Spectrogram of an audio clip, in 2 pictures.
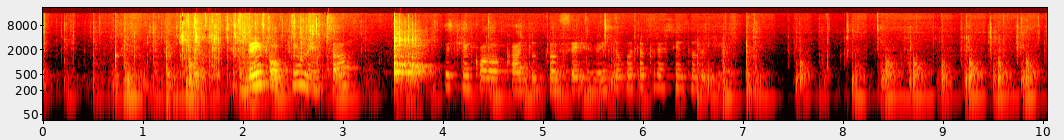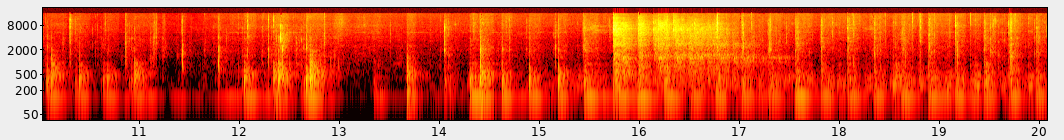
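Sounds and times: spoon knocking bucket sides: 0:03.5 - 0:04.9, 0:14.3 - 0:20.0
liquid swishing: 0:15.9 - 0:20.0.

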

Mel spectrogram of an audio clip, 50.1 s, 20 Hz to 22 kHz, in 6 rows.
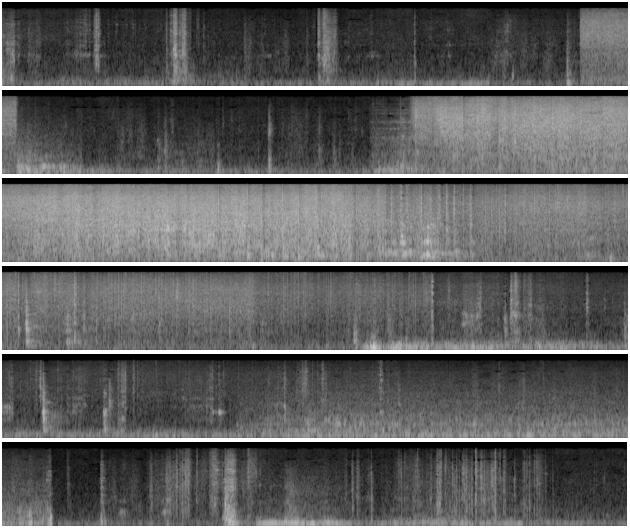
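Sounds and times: onions sizzling on a griddle: 0:07.7 - 0:08.6, 0:13.4 - 0:32.6, 0:33.2 - 0:40.0
metal tongs tossing onions: 0:13.8 - 0:30.8.

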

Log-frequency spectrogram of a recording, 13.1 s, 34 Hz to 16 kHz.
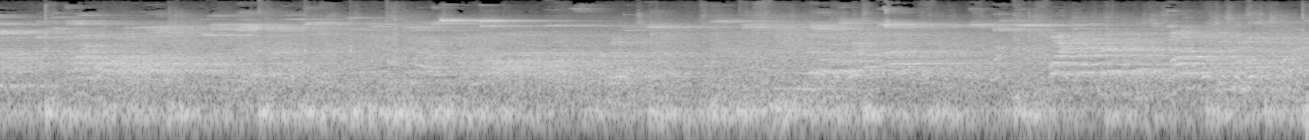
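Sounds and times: players' voices: 0:00.0 - 0:13.0
sneaker squeaks: 0:00.0 - 0:13.0
basketball dribbling: 0:01.6 - 0:04.2.

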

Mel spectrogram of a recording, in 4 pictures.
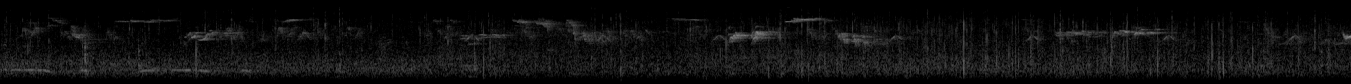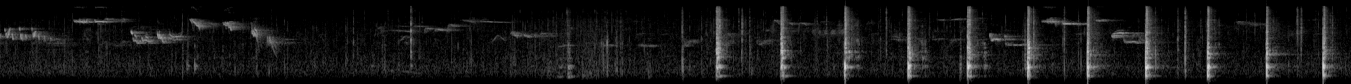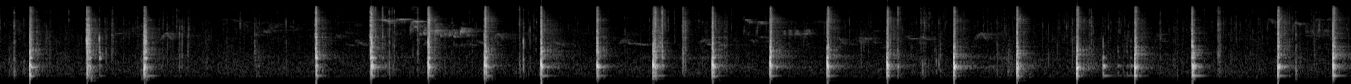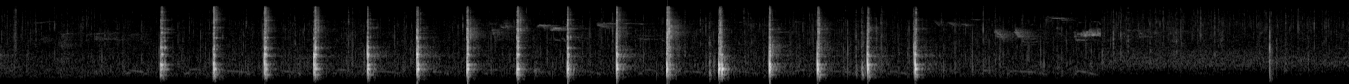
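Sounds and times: axe chopping wood: 0:20.7 - 0:28.6, 0:30.2 - 0:40.6, 0:42.2 - 0:49.8.

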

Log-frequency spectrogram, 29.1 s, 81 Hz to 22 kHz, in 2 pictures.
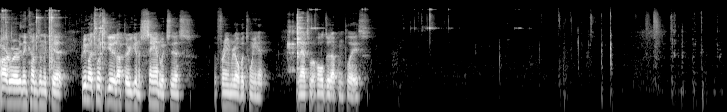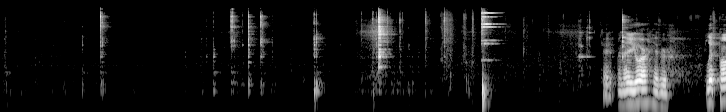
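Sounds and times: tools clinking against metal: 0:00.0 - 0:02.3, 0:05.7 - 0:06.5, 0:08.0 - 0:09.2, 0:10.1 - 0:10.7, 0:24.2 - 0:24.7
metal piece ringing: 0:24.2 - 0:24.7.

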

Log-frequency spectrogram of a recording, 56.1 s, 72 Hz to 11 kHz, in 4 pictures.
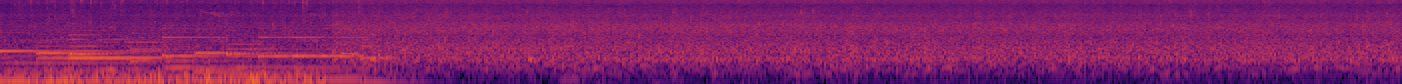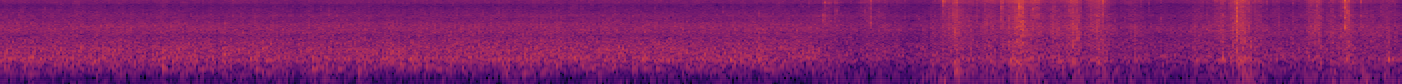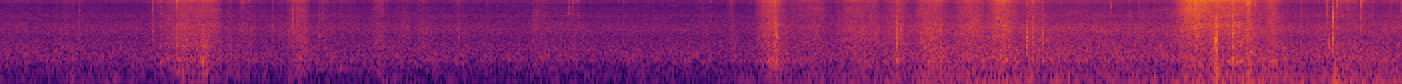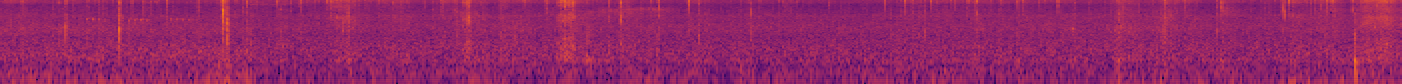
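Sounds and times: burning leaves crackling: 0:00.0 - 0:04.3, 0:22.2 - 0:33.9, 0:35.2 - 0:56.0.

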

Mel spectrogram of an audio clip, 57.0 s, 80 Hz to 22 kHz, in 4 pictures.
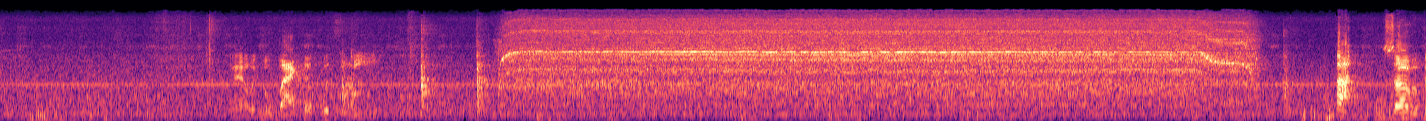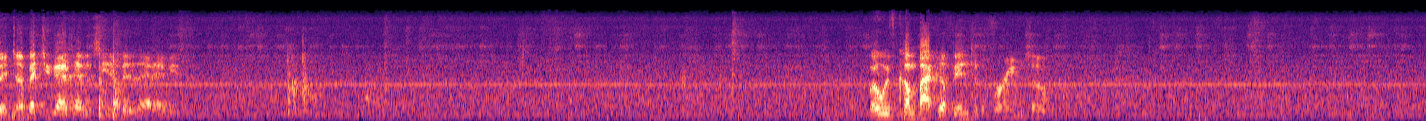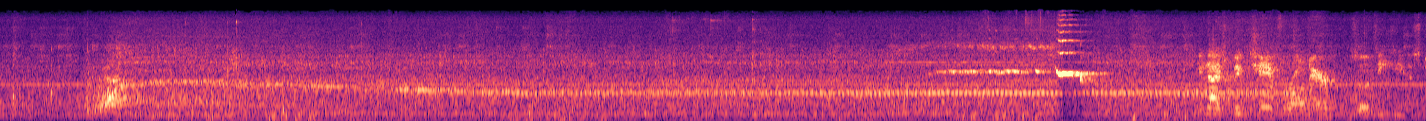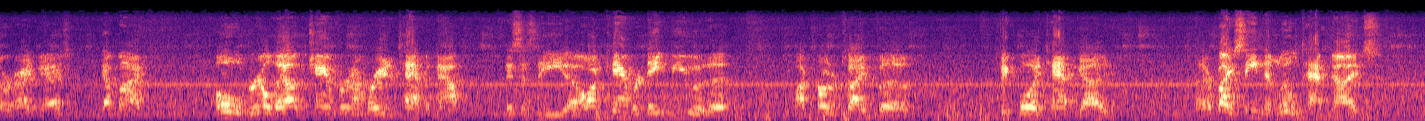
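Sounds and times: milling machine spindle running: 0:04.8 - 0:12.8, 0:27.3 - 0:44.2
drill click: 0:04.9 - 0:12.7
cordless drill whining: 0:05.0 - 0:12.7.

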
